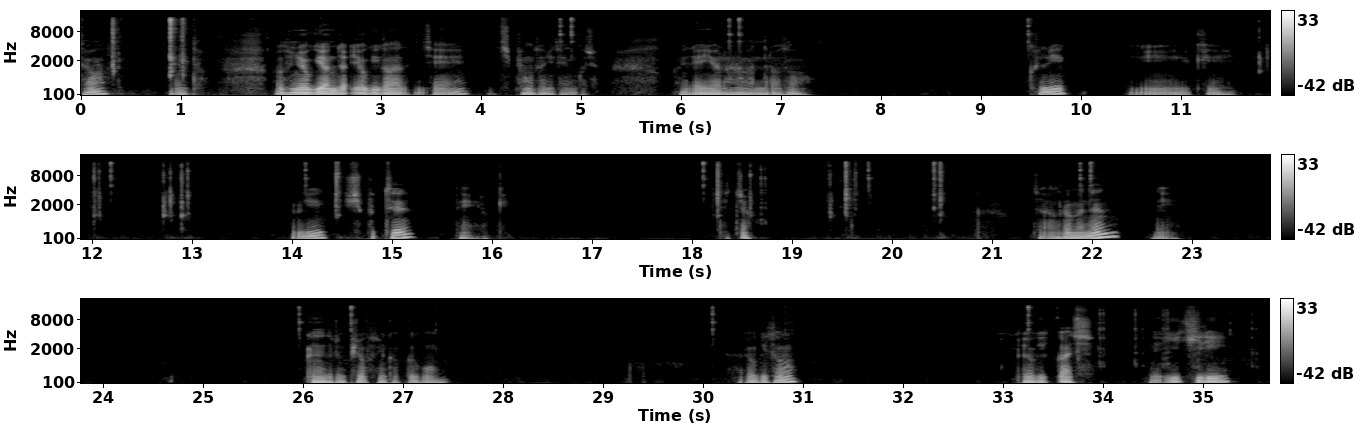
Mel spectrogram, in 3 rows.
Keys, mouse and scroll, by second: 1.3 Return, 12.2 ctrl+z, 13.1 ctrl+z, 19.0 alt+scroll down 1, 20.0 space, 20.5 space, 20.6 space, 20.7 space, 26.3 click, 34.3-34.8 alt+scroll up 1.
